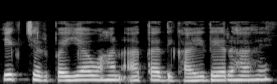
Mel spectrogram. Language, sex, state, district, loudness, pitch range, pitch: Hindi, female, Uttar Pradesh, Lucknow, -13 LUFS, 190-205 Hz, 200 Hz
